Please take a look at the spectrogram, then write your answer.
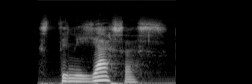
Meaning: to your health! cheers!
- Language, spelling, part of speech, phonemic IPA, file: Greek, στην υγειά σας, interjection, /stin‿iˈʝa‿sas/, EL-στην-υγειά-σας.ogg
